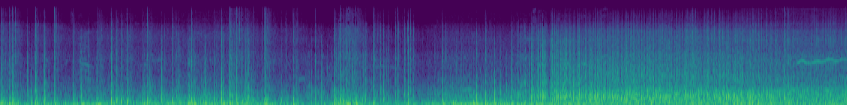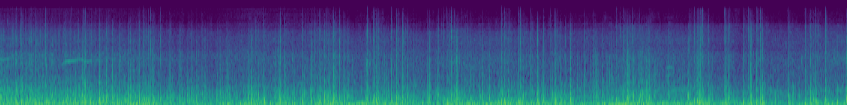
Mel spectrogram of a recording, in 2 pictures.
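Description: Fireworks display going off in quick succession. The bangs are distinct at first and merge into a continuous din about eight seconds in.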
